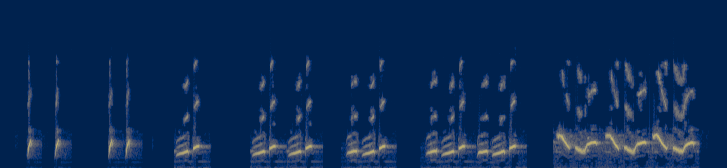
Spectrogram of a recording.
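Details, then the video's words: Chinese hwamei song: sharp paired notes first, then loud rising whistled phrases repeated in quick groups, ending in rapid looping up-and-down whistles. "ساعه من تغريد طائر الخوامي Chinese Hwamei"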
